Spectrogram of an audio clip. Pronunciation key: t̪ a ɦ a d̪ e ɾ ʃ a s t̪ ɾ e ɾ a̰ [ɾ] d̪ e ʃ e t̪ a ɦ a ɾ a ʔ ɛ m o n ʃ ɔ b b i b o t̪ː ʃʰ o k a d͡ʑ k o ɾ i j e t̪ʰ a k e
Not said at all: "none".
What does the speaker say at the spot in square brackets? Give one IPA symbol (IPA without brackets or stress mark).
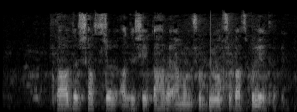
none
